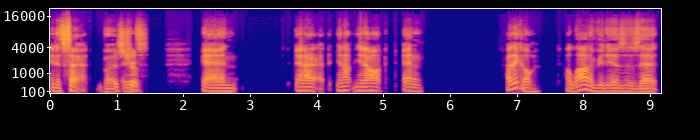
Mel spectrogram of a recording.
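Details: Adult male high school football coach who stutters; stuttering.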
